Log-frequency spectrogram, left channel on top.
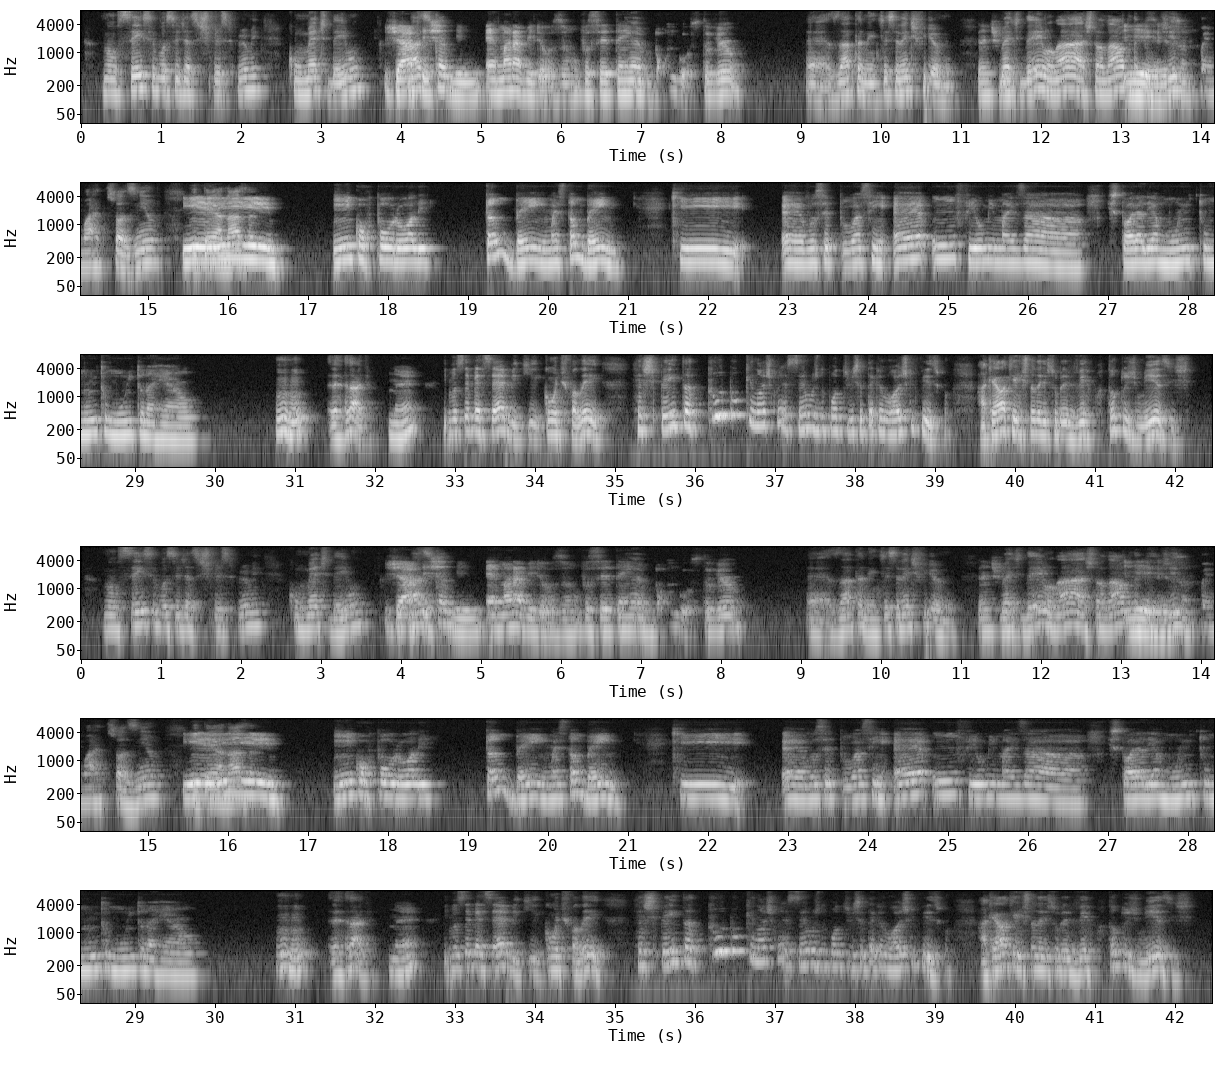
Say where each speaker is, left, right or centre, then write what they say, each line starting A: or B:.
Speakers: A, on the left; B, on the left.
A: Não sei se você já assistiu esse filme com o Matt Damon.
B: Já
A: Basicamente,
B: assisti, é maravilhoso. Você tem
A: é,
B: um bom gosto, viu?
A: é, exatamente, excelente filme.
B: Identifica.
A: Matt Damon lá, astronauta
B: Isso.
A: perdido, ficou em Marte sozinho
B: E
A: e
B: ele
A: tem a NASA.
B: incorporou ali tão bem, mas tão bem, que é, você, assim, é um filme, mas a história ali é muito, muito, muito na real,
A: Uhum, é verdade.
B: né?
A: E você percebe que, como eu te falei, respeita tudo que nós conhecemos do ponto de vista tecnológico e físico. Aquela questão dele sobreviver por tantos meses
